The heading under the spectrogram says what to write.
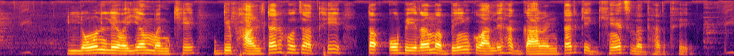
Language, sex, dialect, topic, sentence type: Chhattisgarhi, male, Eastern, banking, statement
